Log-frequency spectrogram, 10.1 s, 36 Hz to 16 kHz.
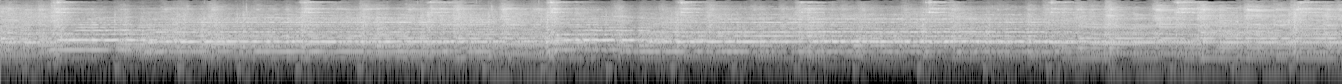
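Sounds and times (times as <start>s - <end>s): acoustic guitar bass and keyboard: 0.0s - 10.0s
cajon beat: 0.0s - 10.0s
women singing long note: 0.4s - 8.3s.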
